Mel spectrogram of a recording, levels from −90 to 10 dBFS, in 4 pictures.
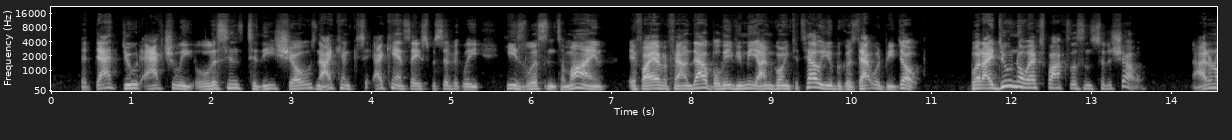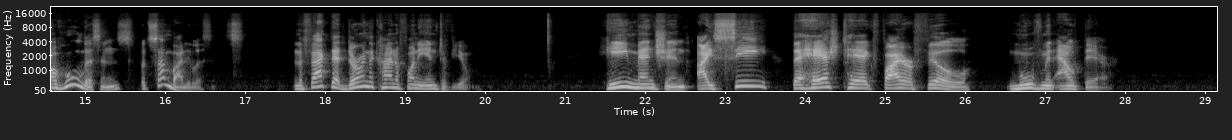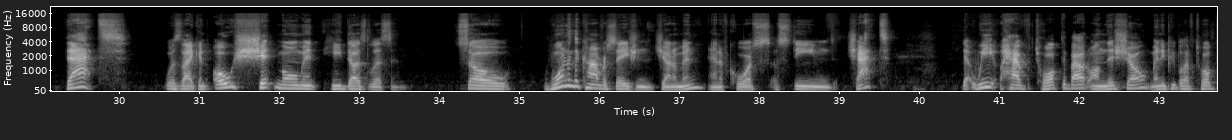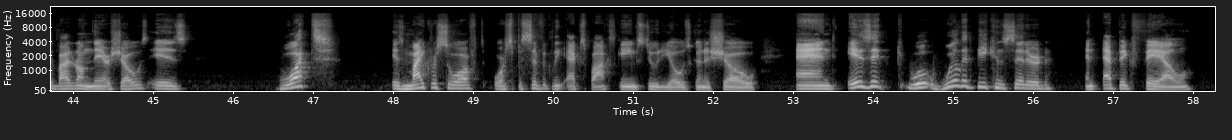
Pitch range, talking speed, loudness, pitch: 120-165 Hz, 140 wpm, -23 LUFS, 140 Hz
